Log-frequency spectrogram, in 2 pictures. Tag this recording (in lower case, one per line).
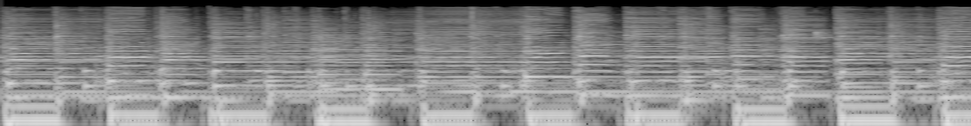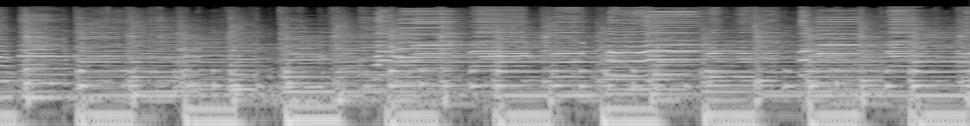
bluegrass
